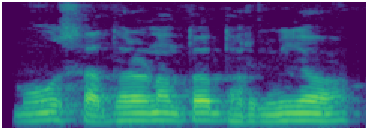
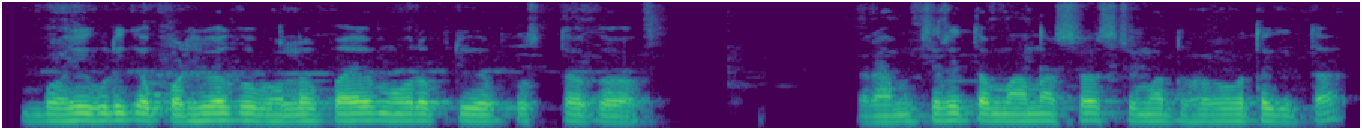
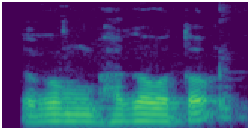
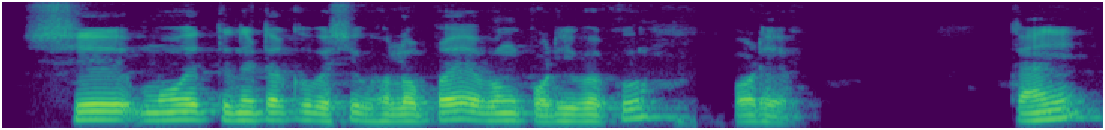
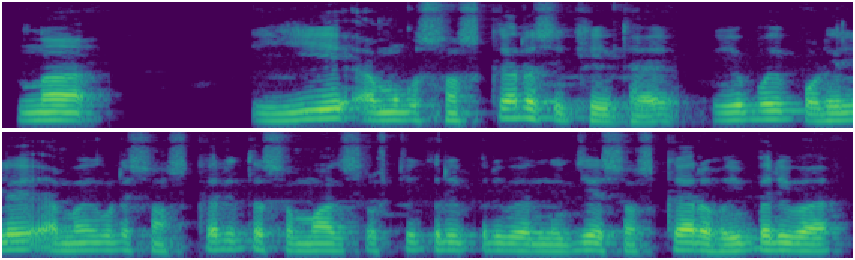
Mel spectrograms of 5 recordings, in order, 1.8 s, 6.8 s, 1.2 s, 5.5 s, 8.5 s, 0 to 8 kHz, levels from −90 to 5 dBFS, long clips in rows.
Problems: low volume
